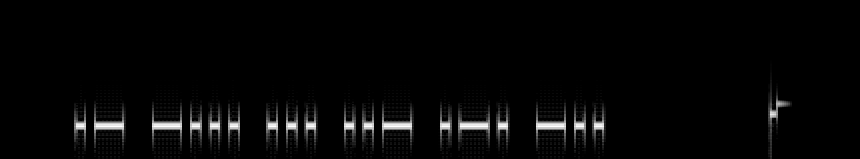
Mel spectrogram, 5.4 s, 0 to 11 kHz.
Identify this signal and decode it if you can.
Morse code, heard as a keyed tone, about 20 wpm, 700 Hz. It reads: ABSURD
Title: Build A Word - 3 Letters At A Time - 6-Letter Words - 20wpm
